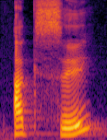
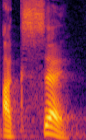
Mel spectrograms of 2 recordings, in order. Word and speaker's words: accès: prononce pas autre particularité l'accent grave se prononce dans ce cas comme un accent aigu on dit accès avec un et fermé et non accès avec un et ouvert même remarque pour congrès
